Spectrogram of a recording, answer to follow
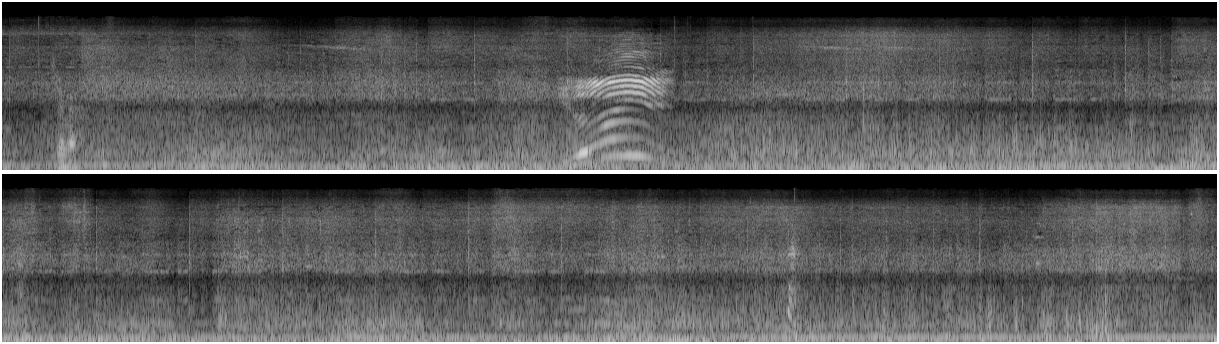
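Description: Anime battle-scene soundtrack: dramatic background music over a steady rumbling layer of effects, with a man's short exclamation of 'hey' about six seconds in.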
